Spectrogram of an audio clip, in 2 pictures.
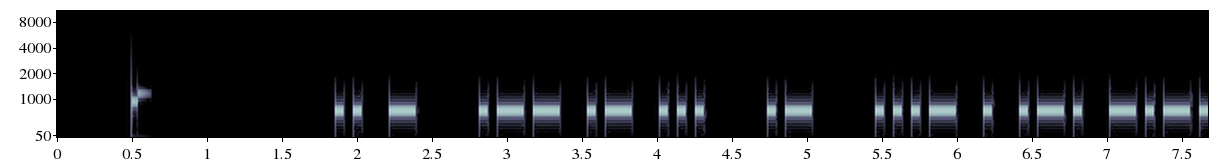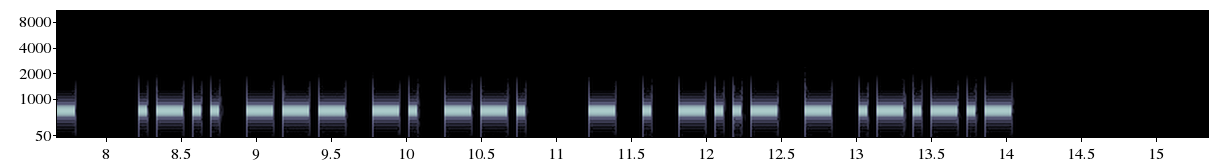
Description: Morse code, heard as a keyed tone, about 20 wpm, 700 Hz. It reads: IT WAS A VERY LONG TEXT.
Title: Sentences from Top 1200 Words 20wpm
